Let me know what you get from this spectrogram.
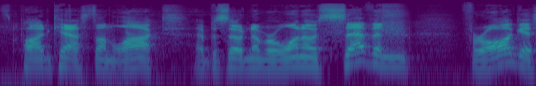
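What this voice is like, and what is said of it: Usual voice. Nothing is said of it.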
